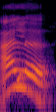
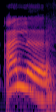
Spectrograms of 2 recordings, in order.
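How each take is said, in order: The two takes are said the same way.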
